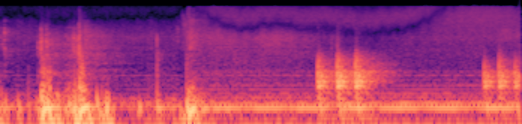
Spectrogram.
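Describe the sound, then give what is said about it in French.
Someone knocks on a door: a few heavy, spaced thuds, then quicker bursts of three sharper raps, all over a steady low hum with no talking. “On a frappé à la porte.”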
